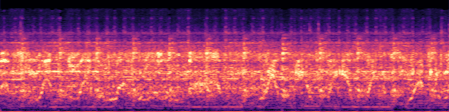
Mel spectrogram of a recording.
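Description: Loud, noisy lo-fi rock music playing steadily, dense and distorted-sounding, with no breaks.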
